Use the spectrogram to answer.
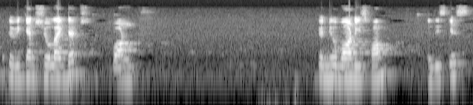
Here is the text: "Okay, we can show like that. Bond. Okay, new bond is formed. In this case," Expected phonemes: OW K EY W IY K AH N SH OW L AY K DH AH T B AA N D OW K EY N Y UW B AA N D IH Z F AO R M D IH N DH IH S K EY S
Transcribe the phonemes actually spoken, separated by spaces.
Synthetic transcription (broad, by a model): OW K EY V IY K AH N SH OW L AY K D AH T B AA N D OW K EY N Y UW B AA N D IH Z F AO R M IH N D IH S K EY S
